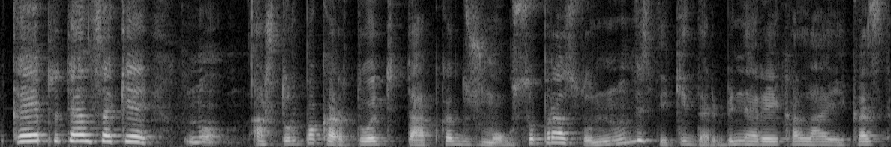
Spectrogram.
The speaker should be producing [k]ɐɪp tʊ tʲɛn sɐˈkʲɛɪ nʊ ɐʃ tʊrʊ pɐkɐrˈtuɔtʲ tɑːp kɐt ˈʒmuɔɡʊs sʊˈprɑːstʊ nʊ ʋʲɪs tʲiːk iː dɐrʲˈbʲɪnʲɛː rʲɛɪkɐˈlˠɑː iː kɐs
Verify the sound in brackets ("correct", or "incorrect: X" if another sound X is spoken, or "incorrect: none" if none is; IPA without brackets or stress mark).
correct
